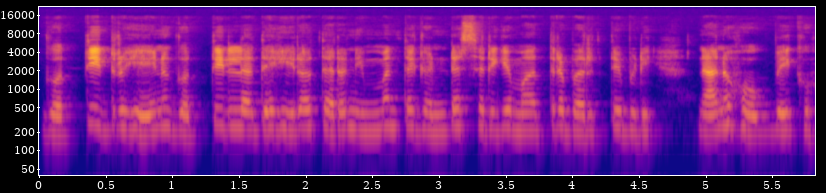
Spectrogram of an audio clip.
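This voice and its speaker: A woman's voice: mid-range voice, fairly even intonation, normal speed, highs cut off, natural voice. A hurt young woman speaks in short, sulky, cold replies, as a woman reading the story puts her on. The voice stays near the reader's own in this storybook reading. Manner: sulky, curt.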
